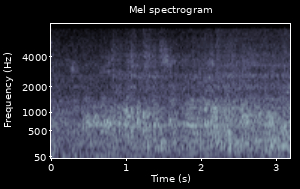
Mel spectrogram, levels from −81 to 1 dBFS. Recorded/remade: recorded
